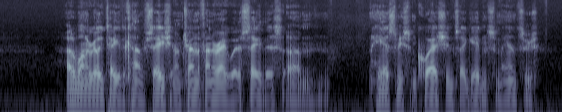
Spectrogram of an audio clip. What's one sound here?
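An elderly man speaks calmly and thoughtfully into a close microphone.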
